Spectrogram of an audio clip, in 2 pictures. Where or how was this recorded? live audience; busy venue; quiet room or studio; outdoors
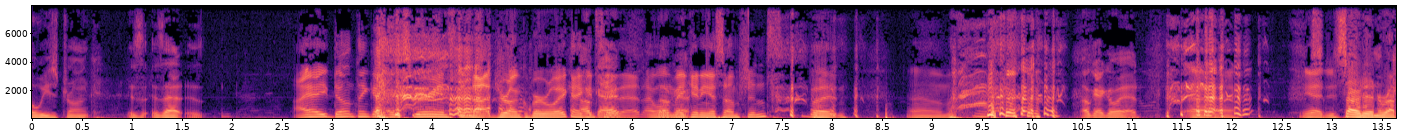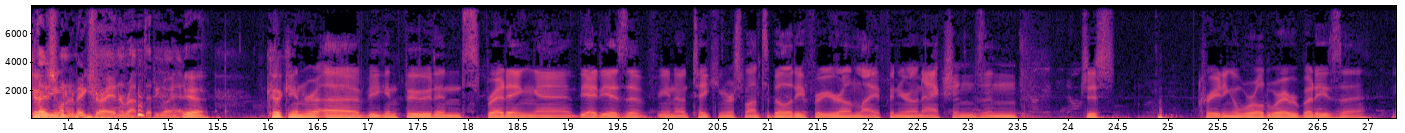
outdoors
